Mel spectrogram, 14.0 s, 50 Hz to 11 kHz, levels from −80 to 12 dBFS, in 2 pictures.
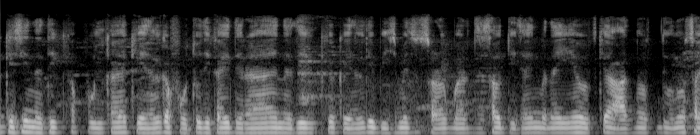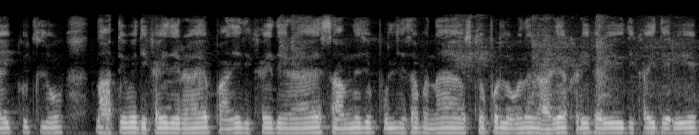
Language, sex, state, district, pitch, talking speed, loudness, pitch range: Hindi, male, West Bengal, Kolkata, 120 Hz, 255 wpm, -17 LUFS, 115-120 Hz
